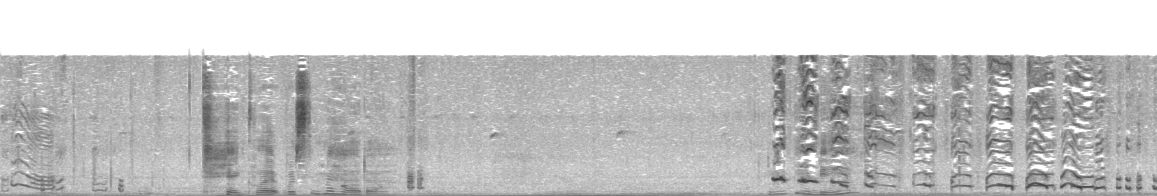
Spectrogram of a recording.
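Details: Whining four-week-old terrier puppies from the Maeve litter: drawn-out falling whimpers at first, a quieter stretch with a steady low hum, then a quick burst of high arched yelps repeated several times a second.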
